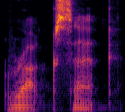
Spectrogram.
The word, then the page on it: rucksack: British English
